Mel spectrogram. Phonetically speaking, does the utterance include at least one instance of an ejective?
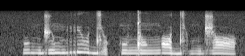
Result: no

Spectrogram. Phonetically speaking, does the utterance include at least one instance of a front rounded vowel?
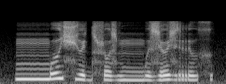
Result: yes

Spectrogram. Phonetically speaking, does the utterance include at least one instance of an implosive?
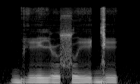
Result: no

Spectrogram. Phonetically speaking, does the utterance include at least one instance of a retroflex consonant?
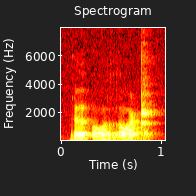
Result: yes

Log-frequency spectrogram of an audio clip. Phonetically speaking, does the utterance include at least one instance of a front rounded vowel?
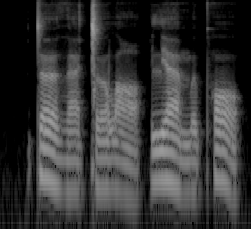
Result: yes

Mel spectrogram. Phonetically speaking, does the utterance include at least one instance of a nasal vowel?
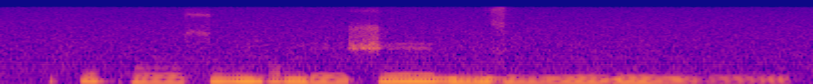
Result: yes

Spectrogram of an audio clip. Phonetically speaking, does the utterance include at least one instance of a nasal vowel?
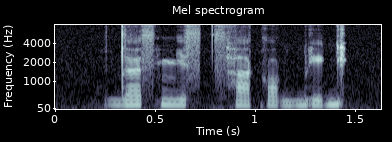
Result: no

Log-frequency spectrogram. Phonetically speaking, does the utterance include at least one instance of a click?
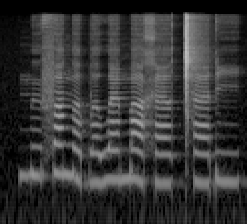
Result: yes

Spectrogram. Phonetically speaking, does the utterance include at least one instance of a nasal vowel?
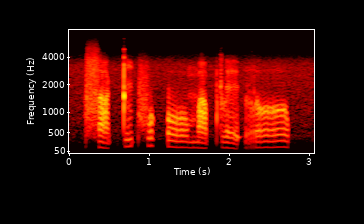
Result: no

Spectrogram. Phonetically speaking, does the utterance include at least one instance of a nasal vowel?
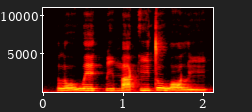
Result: yes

